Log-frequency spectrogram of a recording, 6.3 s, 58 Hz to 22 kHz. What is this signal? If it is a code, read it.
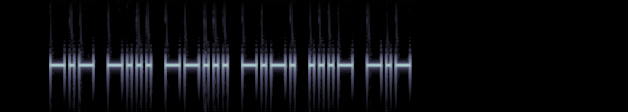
Morse code, heard as a keyed tone, about 25 wpm, 700 Hz. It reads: KB7CVK
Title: USA Call Signs - 6 Characters - Repeated 2x - 25wpm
